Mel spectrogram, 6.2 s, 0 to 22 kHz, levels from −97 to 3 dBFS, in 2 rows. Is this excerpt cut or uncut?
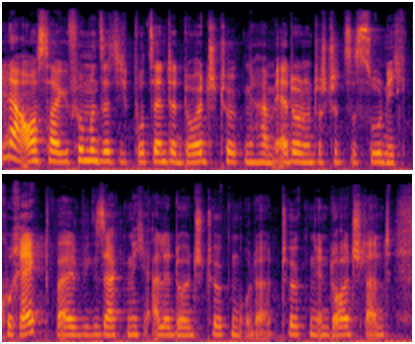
uncut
